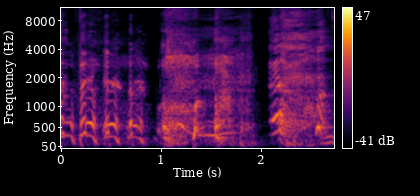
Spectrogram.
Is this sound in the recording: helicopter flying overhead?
no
